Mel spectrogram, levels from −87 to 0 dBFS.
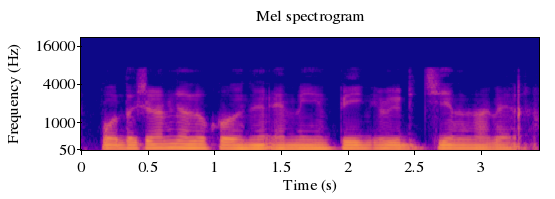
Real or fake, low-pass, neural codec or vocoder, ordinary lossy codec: fake; 7.2 kHz; codec, 16 kHz, 1 kbps, FunCodec, trained on Chinese and English, 50 frames a second; none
